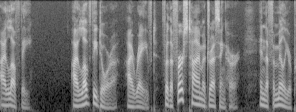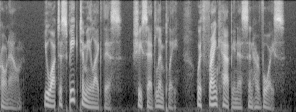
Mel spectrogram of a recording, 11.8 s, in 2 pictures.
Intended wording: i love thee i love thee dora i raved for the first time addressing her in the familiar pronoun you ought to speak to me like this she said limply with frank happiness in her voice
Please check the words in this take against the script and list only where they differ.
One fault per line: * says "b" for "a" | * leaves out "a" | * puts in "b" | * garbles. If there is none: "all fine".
all fine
